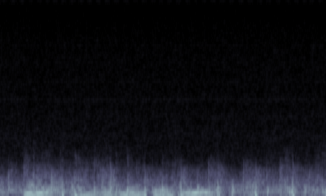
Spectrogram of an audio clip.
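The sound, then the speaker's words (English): A simulated studio audience claps in a dense, steady crackle throughout as Mark Hamill is brought out on QVC, while a person speaks over the applause. “They bring out Mark Hamill, and I think they like simulate that there's a studio audience when I don't think there really is. Yeah, the clapping.”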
